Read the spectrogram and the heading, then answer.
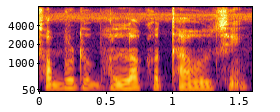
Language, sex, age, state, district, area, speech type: Odia, male, 18-30, Odisha, Koraput, urban, spontaneous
